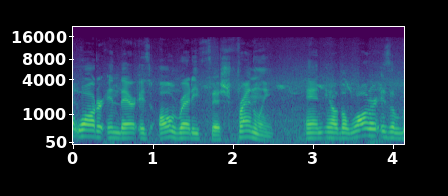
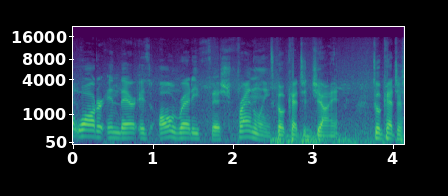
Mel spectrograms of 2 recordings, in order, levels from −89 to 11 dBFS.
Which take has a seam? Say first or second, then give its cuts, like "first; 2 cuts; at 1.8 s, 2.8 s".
second; 1 cut; at 2.4 s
